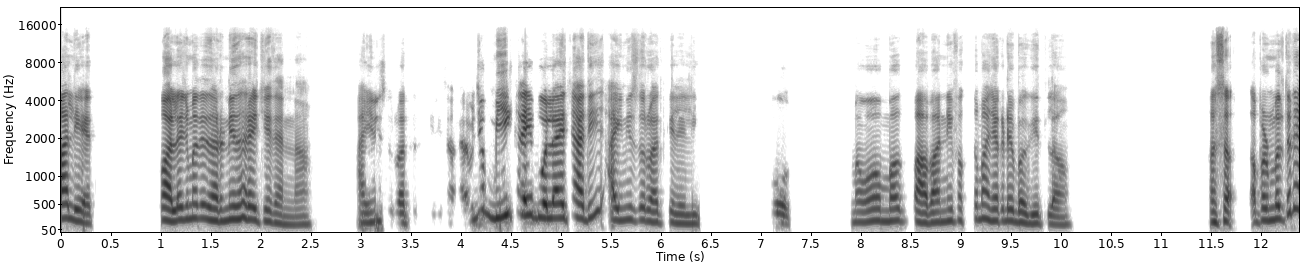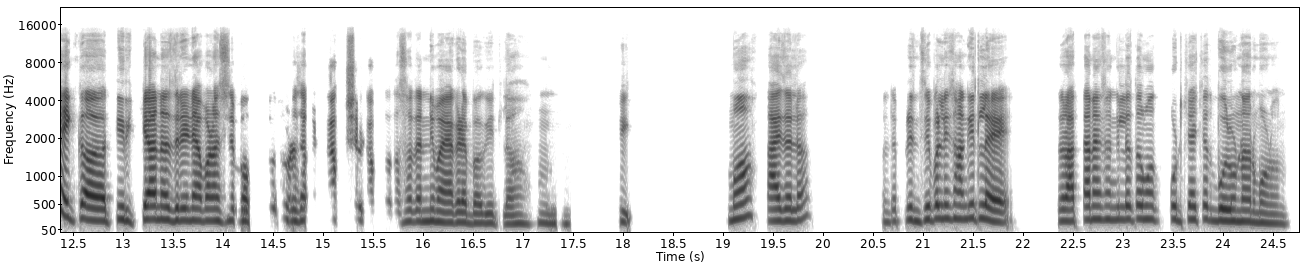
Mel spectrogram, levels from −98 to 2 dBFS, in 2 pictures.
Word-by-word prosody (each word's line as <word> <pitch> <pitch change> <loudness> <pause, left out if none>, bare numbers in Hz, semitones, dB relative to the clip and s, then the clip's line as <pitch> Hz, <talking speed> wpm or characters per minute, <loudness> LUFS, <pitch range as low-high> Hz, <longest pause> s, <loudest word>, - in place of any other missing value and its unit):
आली 240 -6 +3
आहेत. 165 -3 -1 0.7
कॉलेजमध्ये 225 +3 +3
धरणी 215 +1 +2
धरायची 225 -5 +1
आहे 190 - -2
त्यांना." 145 -3 -7 0.5
आईने 175 +3 -5
सुरुवात 175 -3 -7
केली 320 - -41
अ, - - -12
अ, - - -16
म्हणजे - - -6 0.2
मी 310 - +6
काही 295 0 +8
बोलायच्या 255 0 +5
आधी 260 +9 +2
आईनी 215 +1 -2
सुरुवात 200 -4 -3
केलेली. 160 -3 -5 0.8
हो. - - -4 0.7
म - - -9
म 195 +3 -2
मग 205 -1 -2
बाबांनी 180 +3 +1
फक्त 210 +3 -12
माझ्याकडे 205 -4 -2
बघितलं. 155 -6 -4 1.5
असं 180 - +1 0.3
आपण 215 +1 -1
बोलतो 240 +9 0
ना 410 - -1
एक 240 -4 +4
अ, 215 -2 +8
तिरक्या 235 +1 +5
नजरेने 215 -2 +3
आपण 210 0 +4
असे 210 0 0
बघतो 205 - -4
थोडासा 200 -1 -2
कटाक्ष 225 +2 -5
टाकतो 185 -3 -12
तसं 195 +2 -7
त्यांनी 200 0 -1
माझ्याकडे 180 -1 +3
बघितलं. 160 -1 -6 0.2
"हं, 165 -2 -8
हं. - - -12 0.5
ठीक. - - -7 1.0
मग? 260 +4 +2 0.2
काय 205 0 +4
झालं?" 210 +4 -1 0.8
"मग 185 - -12
त्या 200 - -13
प्रिन्सिपलने 230 +3 -2
सांगितलंय. 240 -6 +3 0.5
तर 205 - -2
आत्ता 205 +3 +3
नाही 235 0 0
सांगितलं 230 0 -3
तर 240 - -1
मग 235 -1 -3
पुढच्या 235 -2 -5
ह्याच्यात 230 -1 -6
बोलवणार 205 -2 +2
म्हणून." 165 -3 -5
210 Hz, 160 wpm, -23 LUFS, 185-235 Hz, 1.5 s, काही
